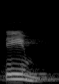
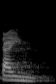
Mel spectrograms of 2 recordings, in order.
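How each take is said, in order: First: The vowel is a single plain 'e'. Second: The vowel glides from 'a' to 'i'. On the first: "टाइम को हम टेम में बदल देते हैं" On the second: "जैसे हम कहते हैं टाइम"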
